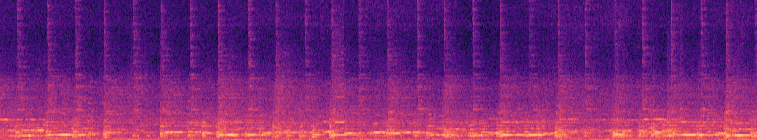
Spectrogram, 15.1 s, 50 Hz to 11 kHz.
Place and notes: Festivals, Walking on the road, Variety show, Keelung Mid.Summer Ghost Festival
Zhongzheng District, Keelung City, Taiwan, 16 August, 20:27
